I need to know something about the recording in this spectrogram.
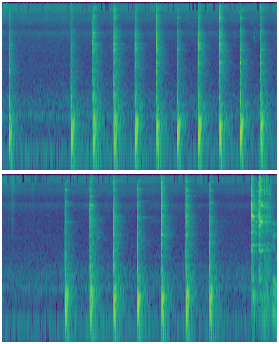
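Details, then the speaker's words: Hammer forge welding of steel cable for cable damascus, first weld: sharp, ringing blows about three per second in two runs, crisp and solid with no dull thud, showing the forge weld has taken. "can literally hear how it goes solid. Get some of that on there."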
